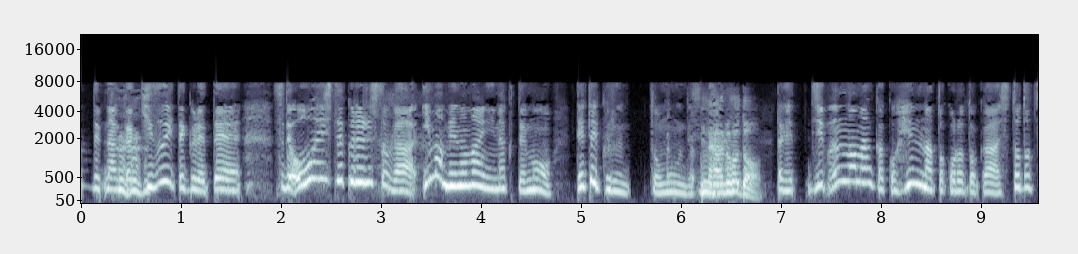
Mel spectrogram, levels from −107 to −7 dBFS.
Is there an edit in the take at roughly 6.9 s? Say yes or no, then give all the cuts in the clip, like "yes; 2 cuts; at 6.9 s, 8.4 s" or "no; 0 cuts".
yes; 1 cut; at 6.9 s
